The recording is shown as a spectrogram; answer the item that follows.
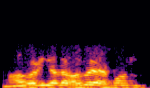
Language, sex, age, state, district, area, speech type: Bengali, male, 18-30, West Bengal, Paschim Medinipur, rural, conversation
